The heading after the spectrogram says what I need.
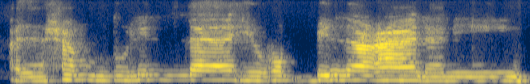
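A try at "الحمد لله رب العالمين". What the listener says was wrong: So Rabbil Alameen. Don't bounce the lamb.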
